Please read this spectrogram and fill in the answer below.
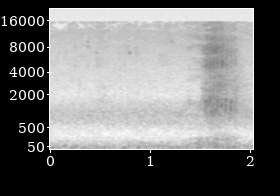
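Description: A horse gives one short whinny about one and a half seconds in, over a steady low background rumble.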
